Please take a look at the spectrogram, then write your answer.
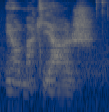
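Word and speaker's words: Il Makiage: How do I pronounce this? Il Maquillage.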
